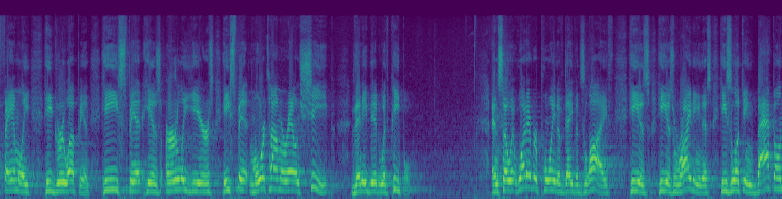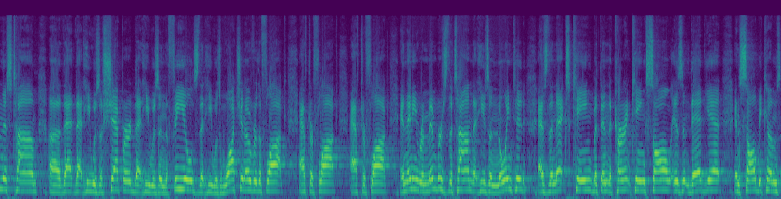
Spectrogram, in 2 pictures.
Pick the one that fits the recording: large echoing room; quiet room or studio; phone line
large echoing room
